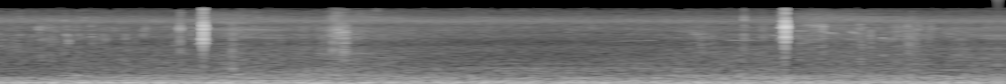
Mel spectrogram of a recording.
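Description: A fishing reel clicks and whirs during a cast.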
